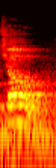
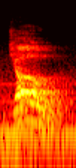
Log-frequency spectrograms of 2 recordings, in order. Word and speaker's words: Job: This one Sunday school kid of mine used to call it Job. Job. There's a whole book in the Bible about jobs. I said, nope, it's actually pronounced Job.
